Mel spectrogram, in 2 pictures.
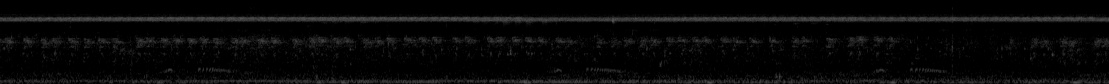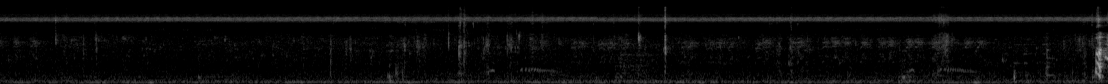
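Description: Forest insects buzzing: a steady high-pitched drone, with a fast pulsing trill over it for about the first nine seconds. Faint short bird calls come every couple of seconds, and a few faint clicks come in the second half.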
